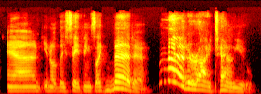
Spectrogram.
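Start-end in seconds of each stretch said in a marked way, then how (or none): 1.6-3.8 put-on old film-star mid-Atlantic accent; almost British, like an early movie star. Actress imitating thirties film stars, almost-British mid-Atlantic accent. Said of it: "they almost sound British".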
